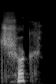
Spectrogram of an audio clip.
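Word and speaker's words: Chuuk: Truk was like, well, it's called Chuck now because it's probably closer to the native pronunciation.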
